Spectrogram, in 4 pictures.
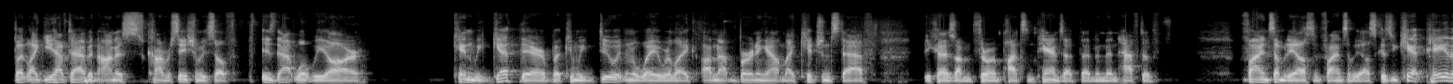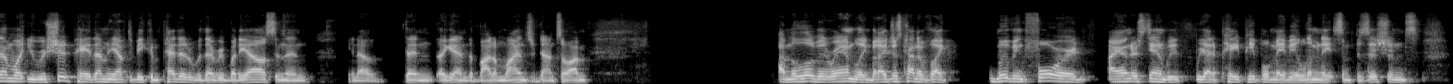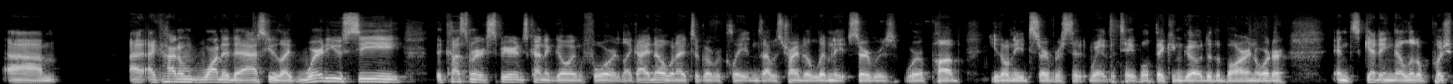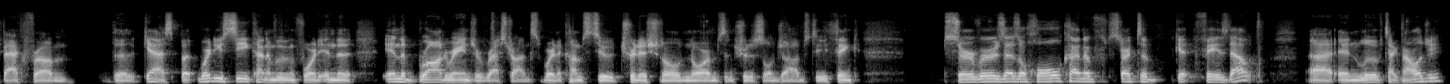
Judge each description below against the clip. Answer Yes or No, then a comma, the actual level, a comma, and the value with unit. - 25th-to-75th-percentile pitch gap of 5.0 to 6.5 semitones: No, average, 4.5 semitones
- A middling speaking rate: No, fast, 225 wpm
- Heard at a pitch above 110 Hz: No, low, 100 Hz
